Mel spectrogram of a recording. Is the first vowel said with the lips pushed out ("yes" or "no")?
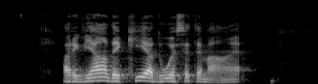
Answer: no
